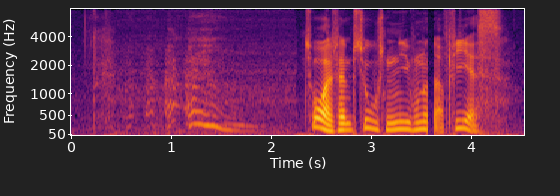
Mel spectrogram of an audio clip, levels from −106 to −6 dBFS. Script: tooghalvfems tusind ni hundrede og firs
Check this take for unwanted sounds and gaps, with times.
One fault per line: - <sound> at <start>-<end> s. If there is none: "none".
- throat clearing at 0.5-2.0 s
- dropout at 3.6-3.6 s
